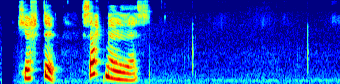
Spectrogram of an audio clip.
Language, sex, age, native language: Icelandic, female, 9, Icelandic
